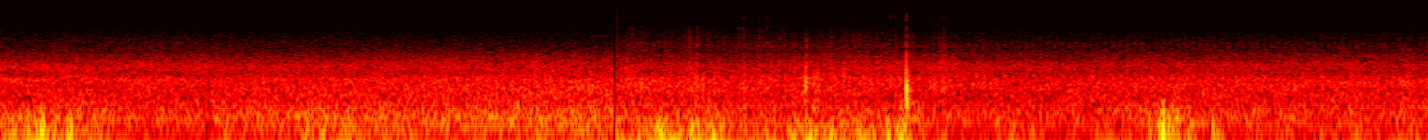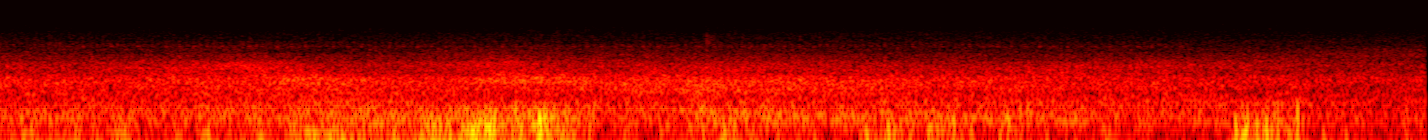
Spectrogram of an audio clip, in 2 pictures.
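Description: Wind buffeting the microphone outdoors: a steady, gusting rumble of noise, with two sharp clicks a little before the middle.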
